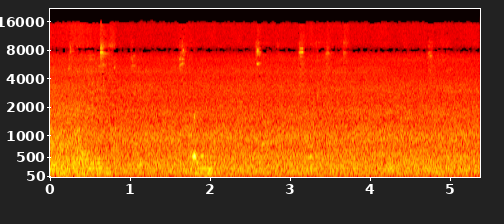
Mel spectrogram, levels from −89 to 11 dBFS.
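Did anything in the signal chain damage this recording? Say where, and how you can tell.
Yes. Microphone overload, at the converter stage, hits at 0.64 to 0.66 s and again at 1.8 to 1.83 s. The first burst drives roughly 15 dB past full scale, the second about 4 dB, with around a fifth of the samples in each stretch flattened at the ceiling. That gives a harsh, crackly edge on the loudest peaks, likely from input gain set too high. Codec distortion would smear across quieter passages, but this appears only on peaks.

A microphone volume step-down follows at 0.65 s, in the call-processing stage. The whole signal, background included, drops by about 2 dB at once and stays there, likely because the call software reacted to the overload by lowering the device's input gain. A single fixed step right after a clipped peak is what separates this from a compressor or automatic gain control, which would pump and recover over time. 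The 1.8 s overload shows no second drop.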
